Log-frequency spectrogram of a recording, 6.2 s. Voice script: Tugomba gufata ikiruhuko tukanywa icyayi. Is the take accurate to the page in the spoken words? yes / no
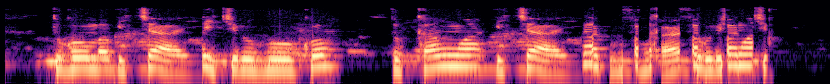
no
